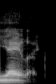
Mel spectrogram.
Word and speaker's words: Yelich: Like Christian Yelich. It's obviously Yelich, right? – It is.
